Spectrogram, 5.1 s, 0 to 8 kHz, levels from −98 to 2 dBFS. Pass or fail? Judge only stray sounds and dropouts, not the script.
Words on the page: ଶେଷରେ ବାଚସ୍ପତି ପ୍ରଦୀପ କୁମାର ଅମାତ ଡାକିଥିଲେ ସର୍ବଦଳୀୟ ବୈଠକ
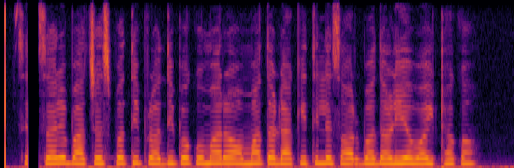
fail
